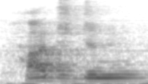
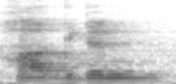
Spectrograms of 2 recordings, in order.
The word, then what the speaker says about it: Hodgdon: on the hodgdon website hodgdon hogden there's some debate about pronunciation i call it hodgdon and they did announce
